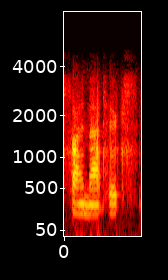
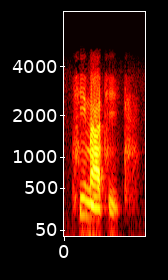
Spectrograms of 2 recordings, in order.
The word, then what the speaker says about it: cymatics: that's spelled J-E-N-N-Y. And cymatics has been anglified to be with a C and a soft sound, cymatics.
